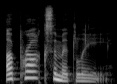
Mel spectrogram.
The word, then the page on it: approximately: əprɑ’ksəmətli; アップロォクサメトリィ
